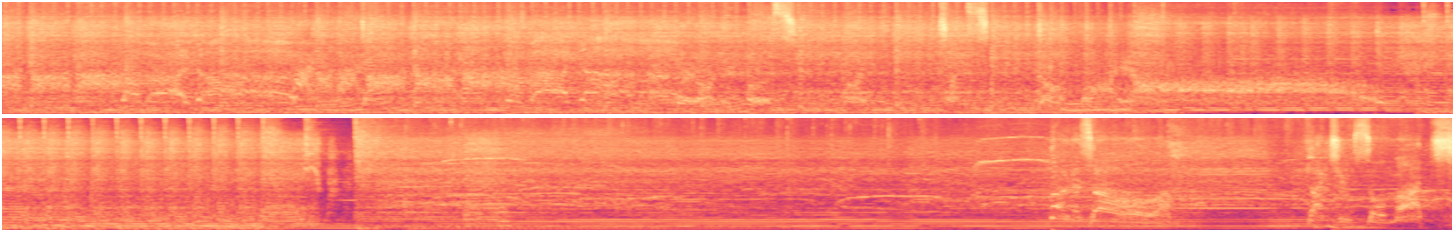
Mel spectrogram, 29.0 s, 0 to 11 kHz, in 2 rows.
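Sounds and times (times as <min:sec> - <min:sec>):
heavy metal band playing live: 0:00.0 - 0:29.0.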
